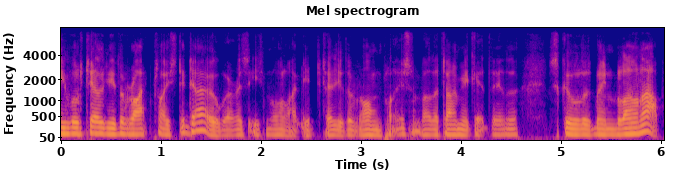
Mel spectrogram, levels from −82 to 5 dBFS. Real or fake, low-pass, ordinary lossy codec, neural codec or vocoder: fake; 7.2 kHz; Opus, 24 kbps; codec, 16 kHz, 4 kbps, FreqCodec, larger model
